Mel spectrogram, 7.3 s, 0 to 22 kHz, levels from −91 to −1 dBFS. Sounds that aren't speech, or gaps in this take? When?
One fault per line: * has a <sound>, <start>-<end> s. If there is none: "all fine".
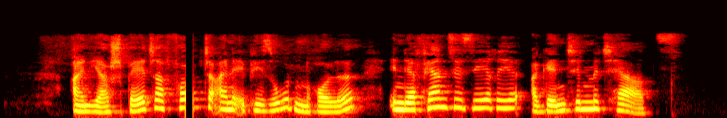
* has a dropout, 1.8-1.9 s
